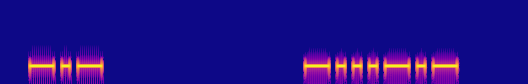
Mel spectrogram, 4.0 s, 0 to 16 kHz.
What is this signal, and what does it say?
Morse code, heard as a keyed tone, about 20 wpm, spaced as for 5 wpm, 700 Hz. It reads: K<BK>
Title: 254 Lesson 41d - Period - Two Characters 20wpm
